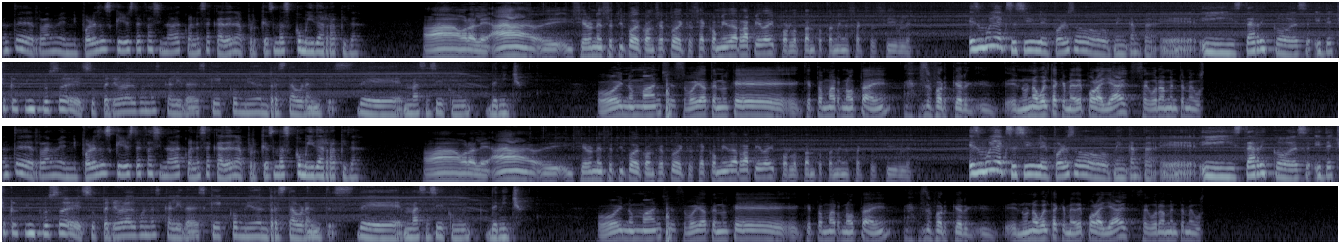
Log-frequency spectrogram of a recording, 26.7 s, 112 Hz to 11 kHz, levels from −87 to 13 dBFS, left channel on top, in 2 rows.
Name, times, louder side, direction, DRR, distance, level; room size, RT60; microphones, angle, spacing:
voice 1, 0.0-3.6 9.7-18.6, right 1 dB, 25° right, 1.0 m, -32 dB
voice 2, 4.2-9.1 19.3-25.4, left 3 dB, 80° left, 1.5 m, -31 dB
Engine / Sawing, 5.3-18.9, left 1 dB, 10° left, 6.4 m, -51 dB
head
